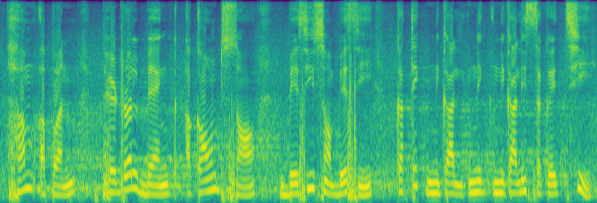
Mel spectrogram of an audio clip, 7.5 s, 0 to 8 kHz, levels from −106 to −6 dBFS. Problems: echo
